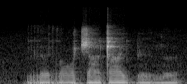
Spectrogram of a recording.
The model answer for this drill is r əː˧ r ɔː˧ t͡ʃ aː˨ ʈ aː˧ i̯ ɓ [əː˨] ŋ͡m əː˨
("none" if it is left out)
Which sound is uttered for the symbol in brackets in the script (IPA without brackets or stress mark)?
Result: øː˨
